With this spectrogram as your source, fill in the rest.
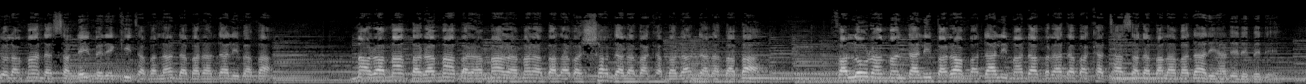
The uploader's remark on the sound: Preached at a Healing Jesus Campaign Pastors' conference in Abidjan, Cote d'ivoire the 30th of January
